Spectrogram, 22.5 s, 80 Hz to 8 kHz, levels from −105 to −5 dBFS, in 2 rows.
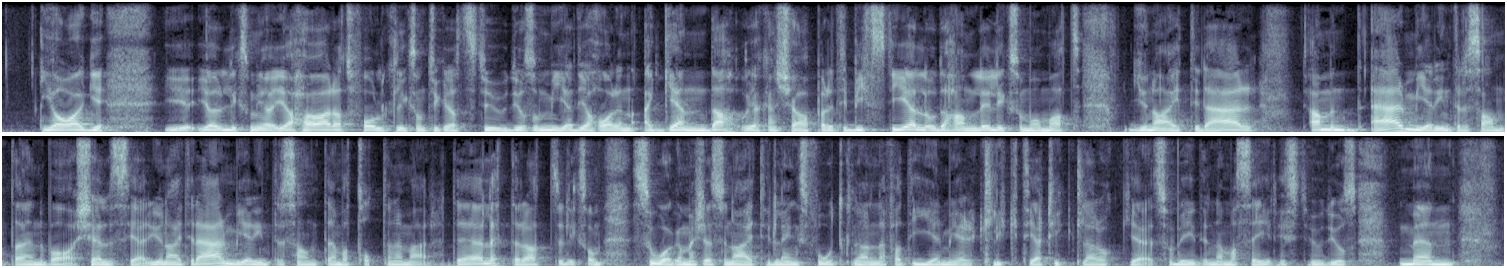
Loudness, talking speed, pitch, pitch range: -19 LUFS, 205 wpm, 110 Hz, 100-115 Hz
